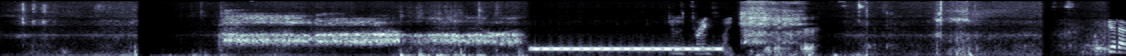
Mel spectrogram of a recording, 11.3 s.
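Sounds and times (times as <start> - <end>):
faint breathy sounds: 2.1 - 5.4, 7.4 - 8.2
electronic telephone tone on the line: 5.3 - 7.2.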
